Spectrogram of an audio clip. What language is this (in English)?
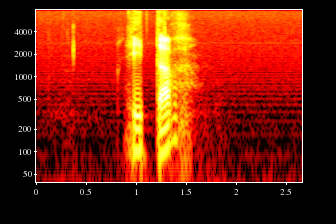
Swedish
